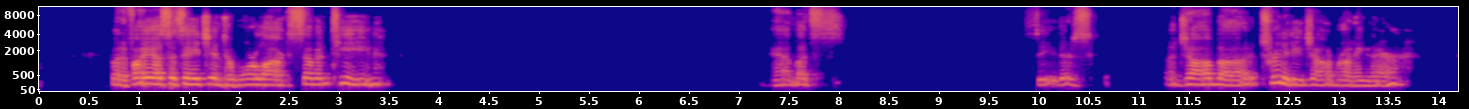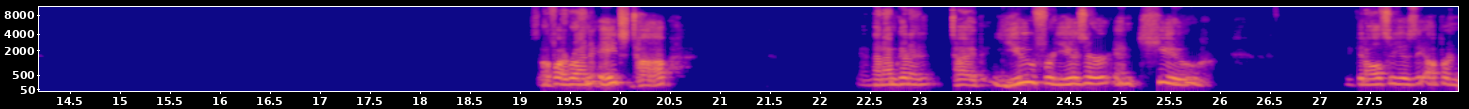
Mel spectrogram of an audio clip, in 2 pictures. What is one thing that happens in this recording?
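A man speaks calmly through an online call, in short bursts with pauses.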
